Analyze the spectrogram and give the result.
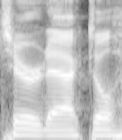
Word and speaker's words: pterodactyl: how to not pronounce the P in pterodactyl, how to pronounce Anglicanism, how to pronounce most words in the English language.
